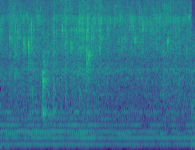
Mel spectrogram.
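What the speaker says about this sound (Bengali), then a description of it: "মাছটা ভাজা হয়ে গেছে" Katla fish pieces fry in hot oil with a constant close sizzle and crackle, brief and unbroken, with no voices.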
